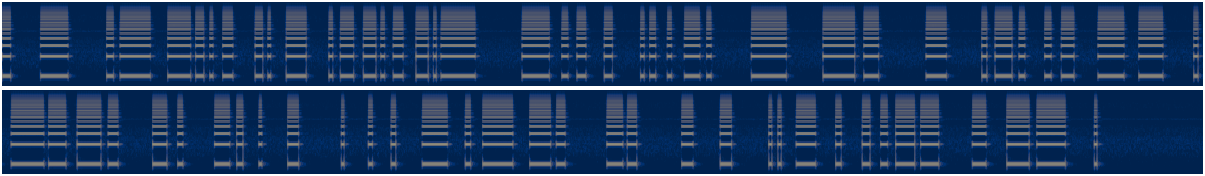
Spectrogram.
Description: Beeps of irregular length. There is no code.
